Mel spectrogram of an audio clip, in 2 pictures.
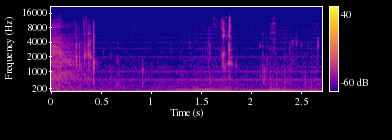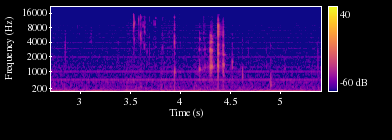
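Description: Chewing on a mint and honey flavored hard candy: a few soft, irregular crunches and moist mouth sounds over a low steady hum.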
